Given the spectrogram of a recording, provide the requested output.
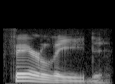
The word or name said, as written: fairlead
